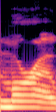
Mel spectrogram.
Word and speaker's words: Morrow: Oh, by the way, the name of the episode is the Morrow, which you know, I was saying it rhymes with sorrow, so it's uh you know, a very sort of um bittersweet episode.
